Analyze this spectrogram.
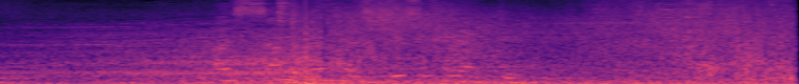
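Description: Magic spells crackle and burst in a game.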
